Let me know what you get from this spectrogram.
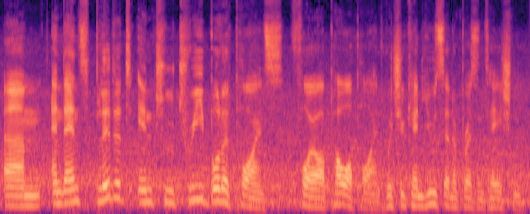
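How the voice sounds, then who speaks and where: A man's voice: medium pitch, a little fast. A man being interviewed as a company representative, explaining his product conversationally at a trade event. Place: busy exhibition hall. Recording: loud trade show floor noise.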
